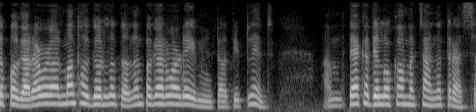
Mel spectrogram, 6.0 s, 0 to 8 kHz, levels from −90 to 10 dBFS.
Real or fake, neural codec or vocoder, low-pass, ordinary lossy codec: fake; codec, 16 kHz, 1.1 kbps, Voila-Tokenizer; none; none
